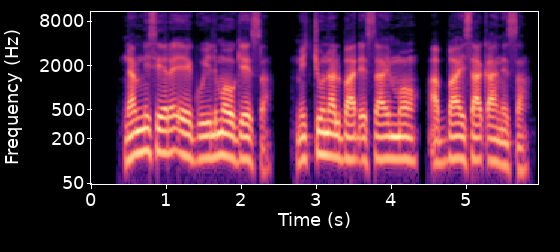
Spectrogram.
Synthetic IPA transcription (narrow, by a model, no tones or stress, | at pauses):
nɐmnɪse̞ːɾɐeːɡʊɪlmɐɔɡe̞ːsːɐ̰ | mɪt͡ʃːuːnɐlbaːᶑɛsːaːɪmːo̞ːɐ̰bːaːɪsaːkʼaːnesːɐ̰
